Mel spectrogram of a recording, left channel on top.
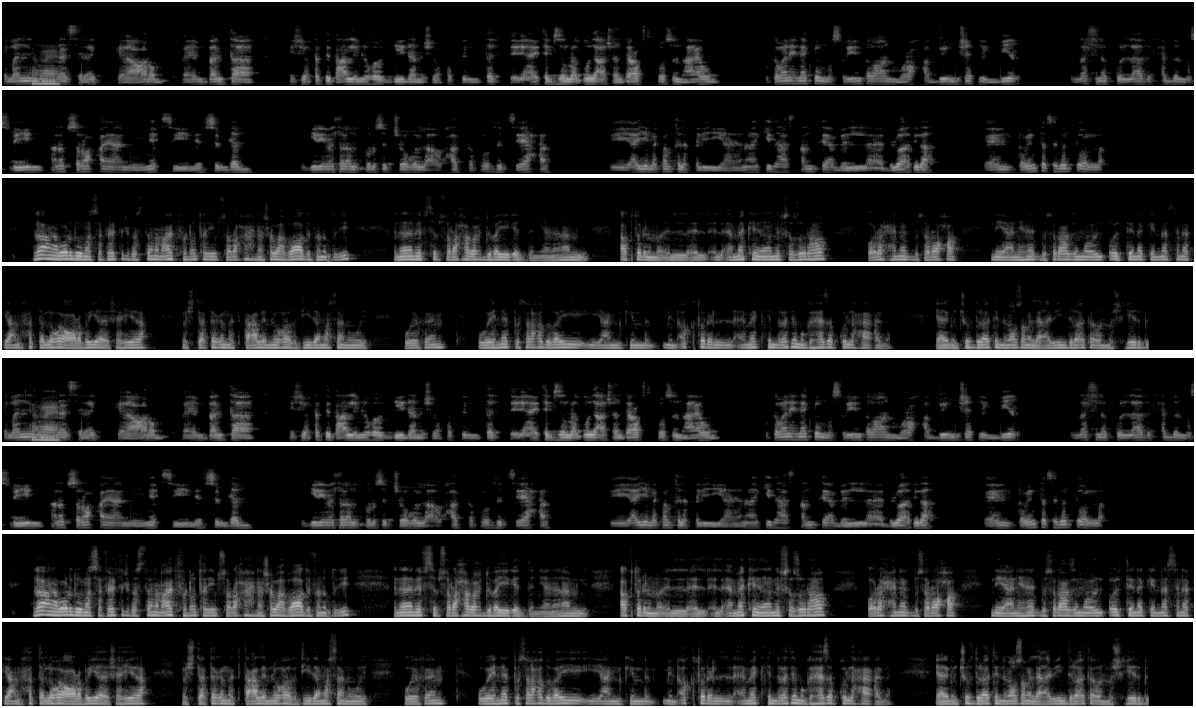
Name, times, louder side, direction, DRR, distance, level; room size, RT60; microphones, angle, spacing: voice 1, 0.0-2.6 2.9-7.2 7.7-10.2 10.7-14.4 14.9-17.4 18.0-21.3 21.7-23.0, equal, ahead, 2.6 m, -37 dB
voice 2, 24.1-32.1 32.5-33.4 33.7-37.2 37.6-39.4 39.8-40.2 40.5-44.7 45.1-47.2, right 2 dB, 60° right, 4.0 m, -29 dB
head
